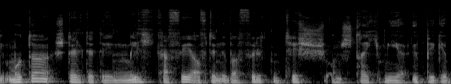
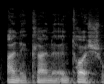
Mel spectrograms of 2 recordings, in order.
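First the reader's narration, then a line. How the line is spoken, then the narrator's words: Plain. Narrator (German): sagte der Onkel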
